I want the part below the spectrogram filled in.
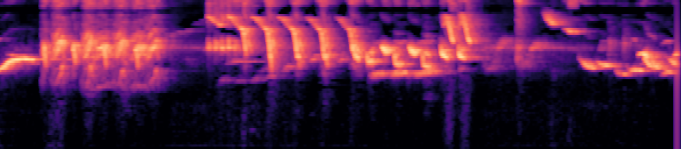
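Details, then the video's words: Brown-chested jungle flycatcher, a prompting recording for kept birds: a fluttering buzzy trill, then a fast string of descending whistled slurs and jumbled twittering, closing with a few clear notes. "MASTERAN DAN PANCINGAN SRDC PALING DI CARI TERBUKTI AMPUH.....untuk srdc bahan maupun srdc stres"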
